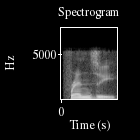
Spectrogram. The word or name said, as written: frenzy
